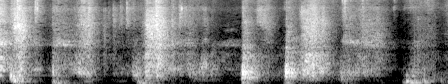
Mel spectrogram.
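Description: Scattered short, faint knocks and rustles of a person moving about and handling a paper slip.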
